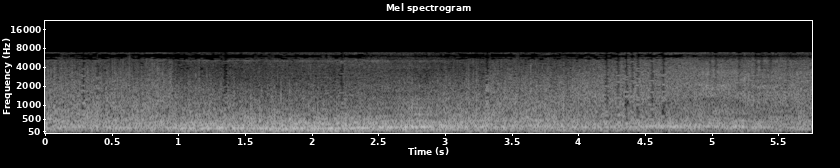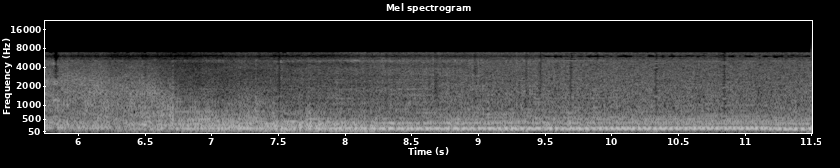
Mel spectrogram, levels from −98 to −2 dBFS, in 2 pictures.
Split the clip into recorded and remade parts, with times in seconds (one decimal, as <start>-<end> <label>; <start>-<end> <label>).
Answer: 0.0-2.4 recorded; 2.4-3.0 remade; 3.0-4.9 recorded; 4.9-9.5 remade; 9.5-11.5 recorded

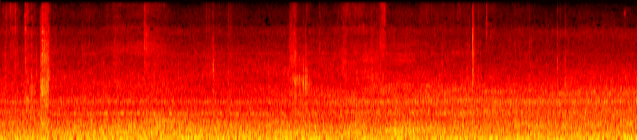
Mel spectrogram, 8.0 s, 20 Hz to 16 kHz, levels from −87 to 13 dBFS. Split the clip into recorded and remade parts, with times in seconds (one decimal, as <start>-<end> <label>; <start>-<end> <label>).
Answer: 0.0-8.0 recorded

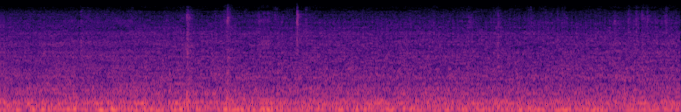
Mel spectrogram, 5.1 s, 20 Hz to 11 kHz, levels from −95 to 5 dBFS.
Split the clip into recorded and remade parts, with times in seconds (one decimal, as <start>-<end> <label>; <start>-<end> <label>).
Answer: 0.0-1.0 remade; 1.0-5.1 recorded

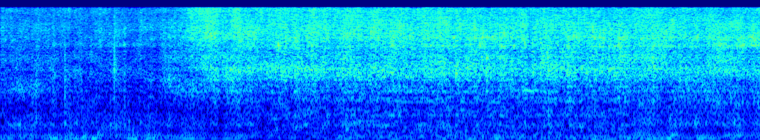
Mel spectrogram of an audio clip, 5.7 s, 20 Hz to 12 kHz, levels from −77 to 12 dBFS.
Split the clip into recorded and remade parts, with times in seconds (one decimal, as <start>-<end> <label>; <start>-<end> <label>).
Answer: 0.0-1.9 remade; 1.9-4.7 recorded; 4.7-5.7 remade

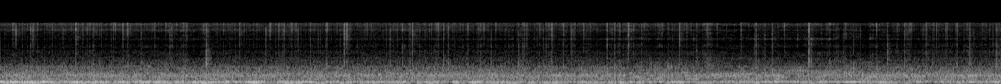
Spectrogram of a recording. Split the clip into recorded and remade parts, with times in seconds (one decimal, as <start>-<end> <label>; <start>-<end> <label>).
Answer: 0.0-1.4 recorded; 1.4-2.0 remade; 2.0-6.0 recorded; 6.0-8.8 remade; 8.8-10.0 recorded

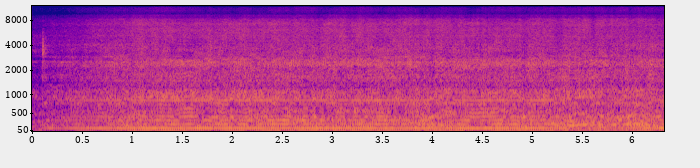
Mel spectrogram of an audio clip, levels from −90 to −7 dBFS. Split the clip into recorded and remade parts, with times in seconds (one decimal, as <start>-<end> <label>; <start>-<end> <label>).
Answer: 0.0-6.3 remade

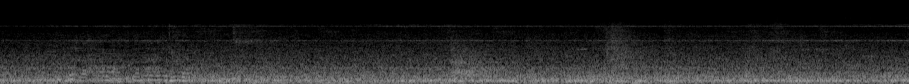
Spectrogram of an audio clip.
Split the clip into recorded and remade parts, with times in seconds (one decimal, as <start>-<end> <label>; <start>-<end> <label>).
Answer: 0.0-0.7 recorded; 0.7-1.9 remade; 1.9-9.1 recorded

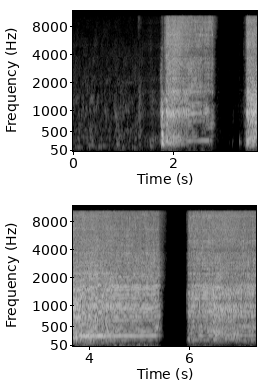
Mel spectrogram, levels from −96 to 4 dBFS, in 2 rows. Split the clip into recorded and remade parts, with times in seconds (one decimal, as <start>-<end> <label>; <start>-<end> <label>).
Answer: 0.0-1.4 recorded; 1.4-2.3 remade; 2.3-3.2 recorded; 3.2-4.5 remade; 4.5-6.5 recorded; 6.5-7.0 remade; 7.0-7.4 recorded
